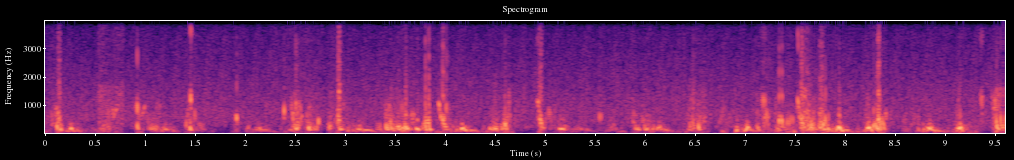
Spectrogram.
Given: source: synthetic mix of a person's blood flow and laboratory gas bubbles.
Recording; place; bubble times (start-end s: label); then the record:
Doppler ultrasound of blood flow; precordium
0.08-0.22 s: bubbles
0.55-0.82 s: bubbles
0.91-1.20 s: bubbles
1.41-1.58 s: bubbles
1.92-1.99 s: bubbles
2.38-2.80 s: bubbles
2.85-3.05 s: bubbles
3.34-4.10 s: bubbles
4.45-4.71 s: bubbles
4.94-5.28 s: bubbles
5.56-5.62 s: bubbles
5.89-6.13 s: bubbles
6.46-6.64 s: bubbles
7.12-7.30 s: bubbles
7.33-7.92 s: bubbles
8.28-8.48 s: bubbles
9.37-9.43 s: bubbles
9.48-9.61 s: bubbles
From the record:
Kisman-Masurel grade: 243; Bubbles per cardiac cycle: several, 3 to 8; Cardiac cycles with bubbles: 100%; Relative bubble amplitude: loud (0.450 to 0.775); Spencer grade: 3 (all of the cardiac periods contain showers or single bubble signals, but not dominating or overriding the cardiac motion signals); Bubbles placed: only in the low amplitude regions of the cardiac cycle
